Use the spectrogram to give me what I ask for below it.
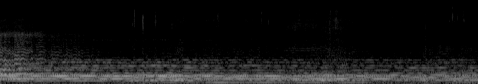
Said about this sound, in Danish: Når hun er færdig, flyver hun hjem til bifamilien.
